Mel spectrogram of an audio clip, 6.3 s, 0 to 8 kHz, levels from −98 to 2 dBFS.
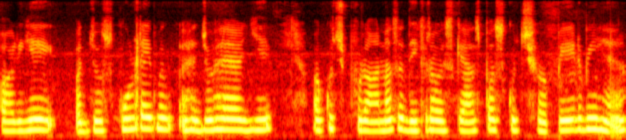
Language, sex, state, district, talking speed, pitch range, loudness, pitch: Hindi, female, Bihar, Vaishali, 230 wpm, 210-230 Hz, -12 LUFS, 220 Hz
